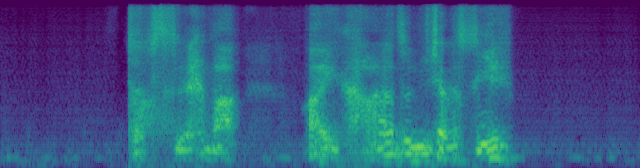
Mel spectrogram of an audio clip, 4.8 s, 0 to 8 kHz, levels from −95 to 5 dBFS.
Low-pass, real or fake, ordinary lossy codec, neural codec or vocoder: 7.2 kHz; fake; AAC, 48 kbps; codec, 16 kHz, 1 kbps, FreqCodec, smaller model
